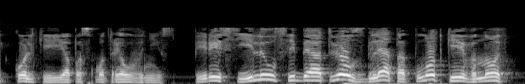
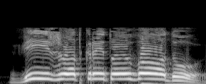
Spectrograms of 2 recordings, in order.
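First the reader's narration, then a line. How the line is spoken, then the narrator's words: Cheerful shout. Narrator (Russian): весело крикнула Танюшка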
